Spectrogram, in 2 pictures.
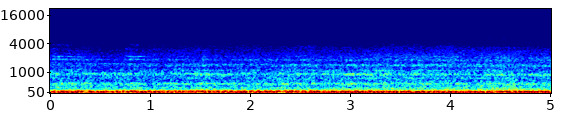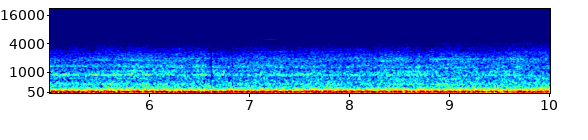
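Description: A long train rolling past: a loud, steady low rumble that does not let up.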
